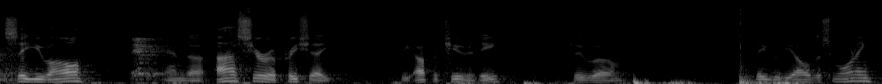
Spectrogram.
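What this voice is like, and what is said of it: Noticeable Southern US accent. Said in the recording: “I live almost as far south as you can live. Almost. 3 hours we'd be at the Gulf. ... my accent might be noticeable”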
